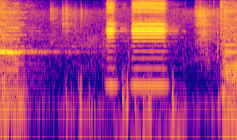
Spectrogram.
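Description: A horn beeps twice about a second in, a short beep and then a longer one at the same pitch, like a toy bus honking. Background music cuts off just before, and faint knocks from the toy being handled sound in the gap.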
